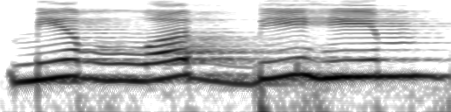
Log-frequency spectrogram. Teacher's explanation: Kemudian ada hukum namanya idgham bila ghunah. Karena nun sukun menghadapi huruf ro, maka nunnya masuk ke ro tidak disertai dengung. Artinya cukup kita tekan saja.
